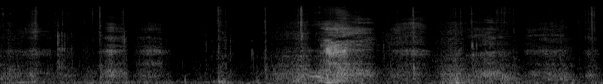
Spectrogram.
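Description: A man breathing hard with effort as he wrestles a heavy 100-pound coil of baling wire, loudest about three seconds in, with light clicks and scrapes from the wire.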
